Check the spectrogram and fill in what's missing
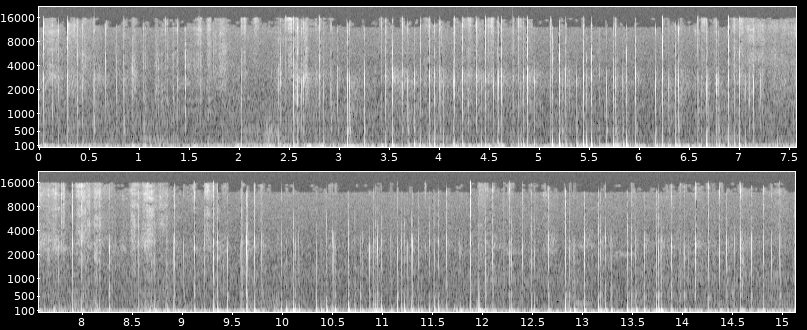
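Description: A whole yellow lemon, solid and fresh, is held in both hands above a glass table while long red acrylic nails scratch and tap on its peel. The result is a dense, continuous run of quick scratches and soft taps, with a dull low thump under crisp, bright ticks and short, dry decays.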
